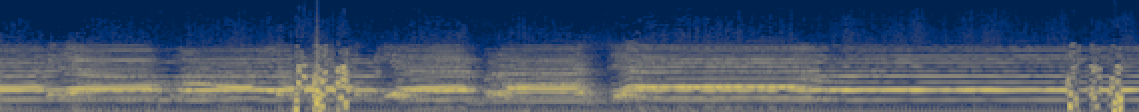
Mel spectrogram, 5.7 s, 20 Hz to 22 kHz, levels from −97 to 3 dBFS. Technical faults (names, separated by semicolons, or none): frames out of order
